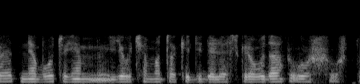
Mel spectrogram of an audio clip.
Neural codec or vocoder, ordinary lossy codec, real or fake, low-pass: none; Opus, 16 kbps; real; 7.2 kHz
